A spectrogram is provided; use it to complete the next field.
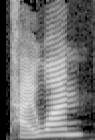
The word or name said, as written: taiwan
